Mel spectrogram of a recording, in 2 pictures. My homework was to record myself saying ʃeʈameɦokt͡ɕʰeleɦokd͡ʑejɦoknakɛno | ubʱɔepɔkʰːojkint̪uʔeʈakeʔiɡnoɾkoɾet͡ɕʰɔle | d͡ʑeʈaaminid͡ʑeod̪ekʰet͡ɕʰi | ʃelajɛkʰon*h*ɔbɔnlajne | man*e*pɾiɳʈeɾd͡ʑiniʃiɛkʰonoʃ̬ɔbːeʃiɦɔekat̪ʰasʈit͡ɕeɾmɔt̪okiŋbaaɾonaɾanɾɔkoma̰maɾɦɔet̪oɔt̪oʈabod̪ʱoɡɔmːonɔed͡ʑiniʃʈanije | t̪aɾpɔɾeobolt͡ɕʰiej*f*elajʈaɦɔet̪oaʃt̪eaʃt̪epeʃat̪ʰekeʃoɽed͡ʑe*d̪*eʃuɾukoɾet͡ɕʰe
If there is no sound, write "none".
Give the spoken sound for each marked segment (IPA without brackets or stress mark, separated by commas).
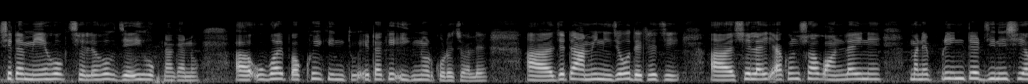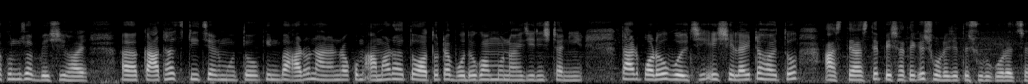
ʃ, e, ʃ, t̪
